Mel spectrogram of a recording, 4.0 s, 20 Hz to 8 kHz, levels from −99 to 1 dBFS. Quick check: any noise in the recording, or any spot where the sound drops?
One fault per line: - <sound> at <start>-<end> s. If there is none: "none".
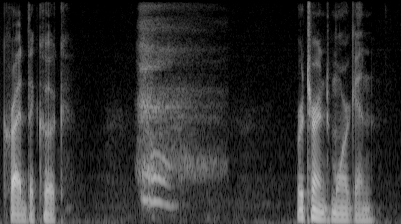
- sigh at 1.3-2.3 s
